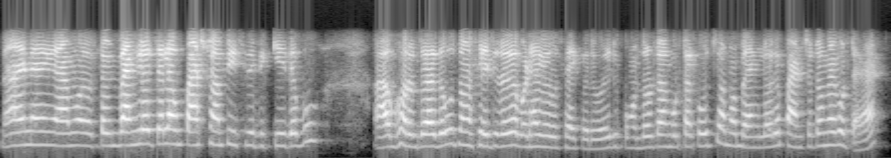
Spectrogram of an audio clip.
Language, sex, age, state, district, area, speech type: Odia, female, 60+, Odisha, Gajapati, rural, conversation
